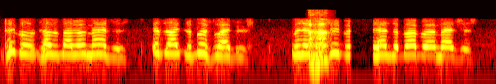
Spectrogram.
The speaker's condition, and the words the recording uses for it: Throat cancer. Therefore, there has been a lot of impact on his throat, on his speech.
